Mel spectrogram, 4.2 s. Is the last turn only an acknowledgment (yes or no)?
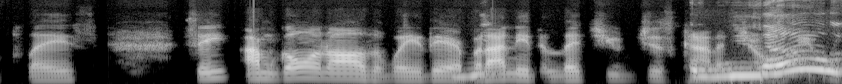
no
